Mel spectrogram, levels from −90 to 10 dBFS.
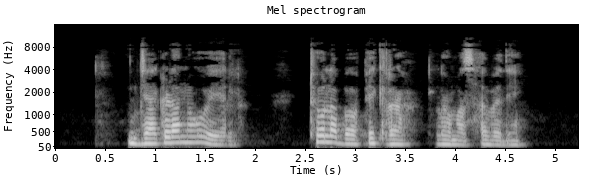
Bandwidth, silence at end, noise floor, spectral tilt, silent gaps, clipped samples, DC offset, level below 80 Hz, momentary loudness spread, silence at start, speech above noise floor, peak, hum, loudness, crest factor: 9.4 kHz; 0.55 s; -59 dBFS; -5 dB/octave; none; under 0.1%; under 0.1%; -52 dBFS; 12 LU; 0.75 s; 45 dB; 0 dBFS; none; -15 LUFS; 16 dB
